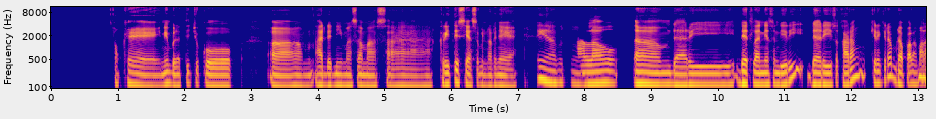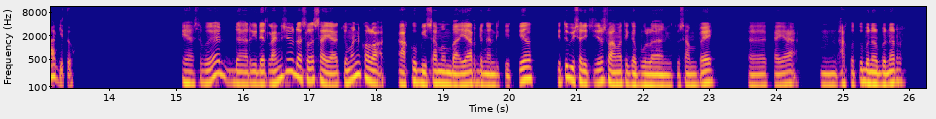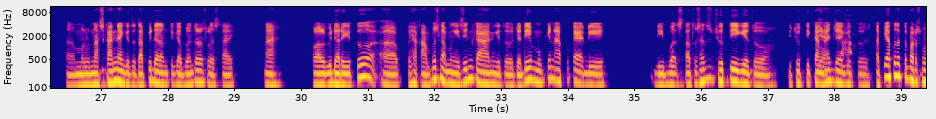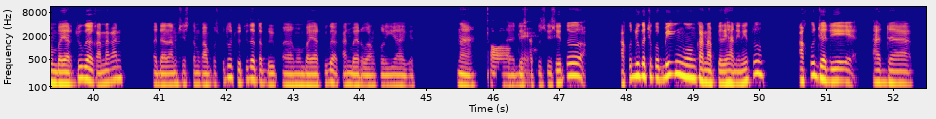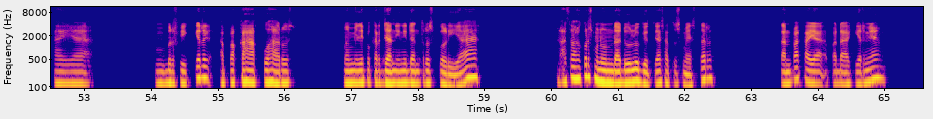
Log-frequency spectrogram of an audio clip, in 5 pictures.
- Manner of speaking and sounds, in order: in English: "deadline-nya"; other street noise; in English: "deadline-nya"
- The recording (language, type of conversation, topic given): Indonesian, advice, Bagaimana saya memilih ketika harus mengambil keputusan hidup yang bertentangan dengan keyakinan saya?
